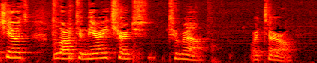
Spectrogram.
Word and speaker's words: Terrell: As well as the table and chairs belonged to Mary Church Terrell, or Terrell. It's pronounced it Terrell. Terrell.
